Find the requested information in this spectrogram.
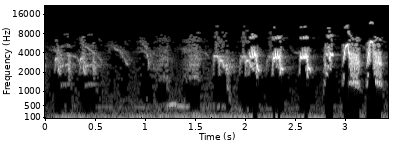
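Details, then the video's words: Myna calling with mixed squeaky and chattering notes, starting softly and turning into a regular run of loud scratchy notes, several per second. "শালিকা চৰাই। #myna birds"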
